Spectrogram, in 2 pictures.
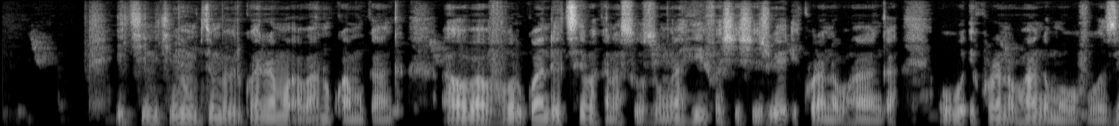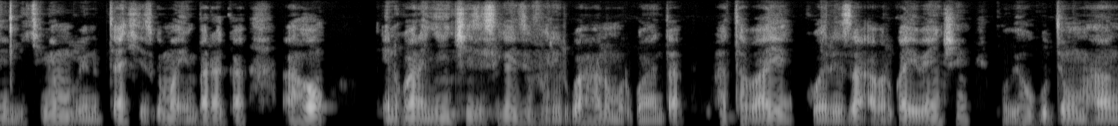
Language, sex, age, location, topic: Kinyarwanda, male, 18-24, Huye, health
